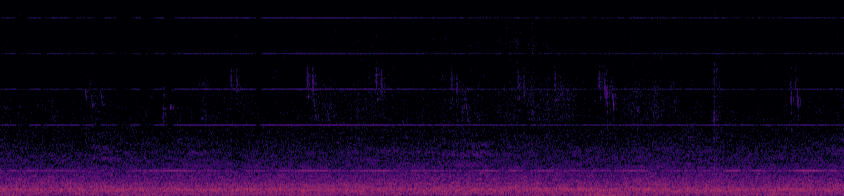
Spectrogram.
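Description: Faint outdoor ambience: a steady low hum with scattered faint, short high chirps.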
